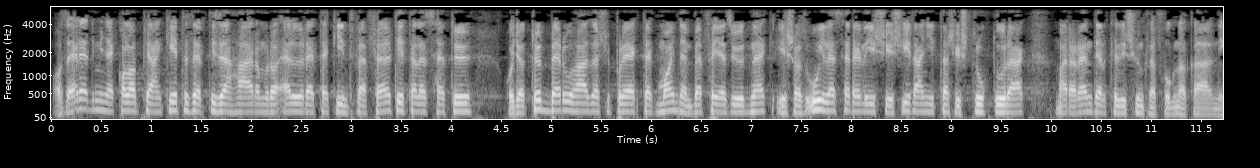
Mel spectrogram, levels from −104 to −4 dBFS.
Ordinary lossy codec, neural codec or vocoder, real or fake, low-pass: none; none; real; 5.4 kHz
